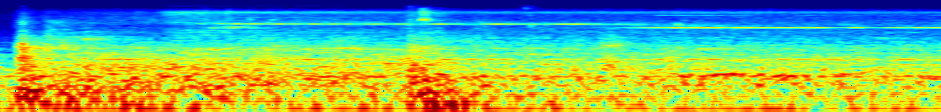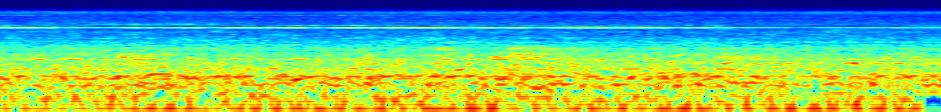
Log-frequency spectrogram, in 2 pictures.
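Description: Singapore Downtown Line metro train pulling to a stop at an underground platform, its doors opening with a knock about two seconds in. Steady rumbling train noise runs underneath, with a thin, steady high whine from about three seconds in.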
